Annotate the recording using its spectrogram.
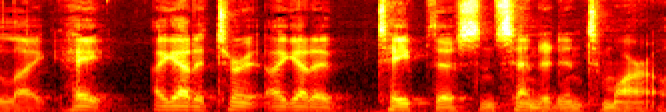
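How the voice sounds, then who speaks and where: With an American accent, the words come out at a fairly quick pace. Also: man. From US Midwest. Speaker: accent and dialect coach, voice professor. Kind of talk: interview. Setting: remote call.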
